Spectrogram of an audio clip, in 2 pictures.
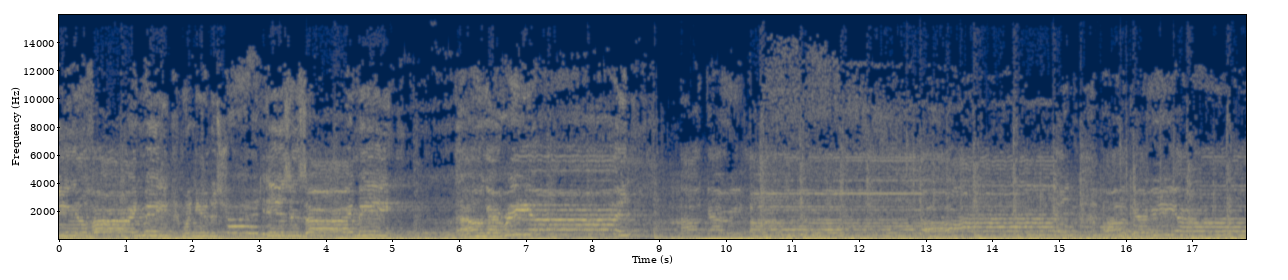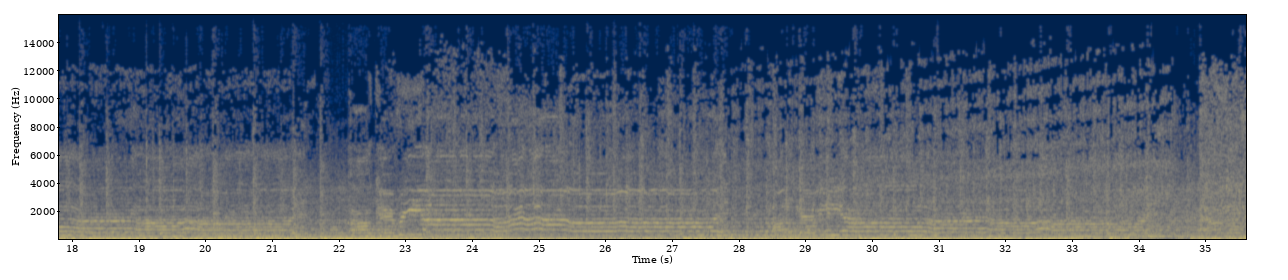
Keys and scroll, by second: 1.5 5, 6.5 5, 6.5 BackSpace, 6.7 4, 8.5 4, 8.7 BackSpace, 9.1 3, 11.1 BackSpace, 11.4 4, 12.2 BackSpace, 12.7 5, 14.3 4, 30.8 g, 31.8 e, 34.1-35.1 typing.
